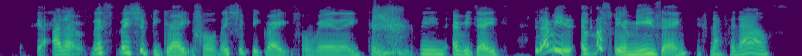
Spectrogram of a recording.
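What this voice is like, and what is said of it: Voice sounds a bit off. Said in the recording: “my voice sounds a bit weird ... is that the real ... a voice that's been brought to you by tequila and bad decisions”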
